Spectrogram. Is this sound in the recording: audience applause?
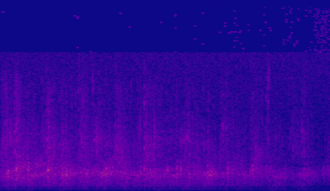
yes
